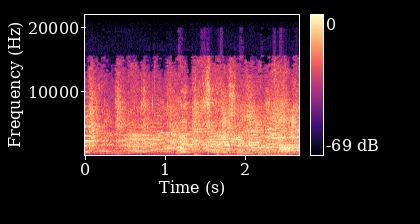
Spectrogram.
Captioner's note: crowd chatter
